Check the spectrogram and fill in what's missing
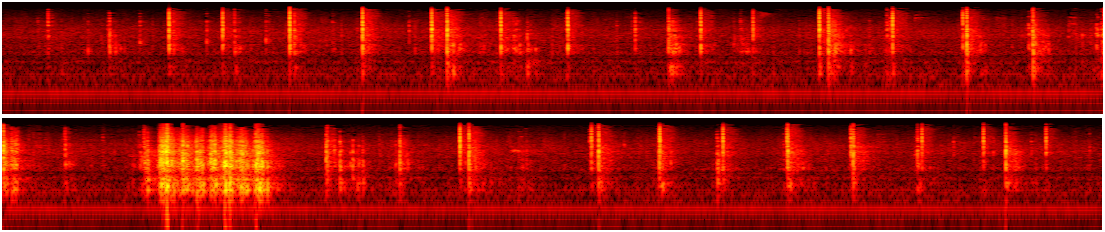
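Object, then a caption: Small cardboard candy box. A small sealed SweetTarts cardboard box, hollow with candy inside, is held in both hands and rapidly tapped with fingernails. Sharp, bright, dry clicks come at an uneven pace of about three per second, with a denser half-second flurry of clicking just past the middle. A faint steady low hum runs underneath throughout.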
